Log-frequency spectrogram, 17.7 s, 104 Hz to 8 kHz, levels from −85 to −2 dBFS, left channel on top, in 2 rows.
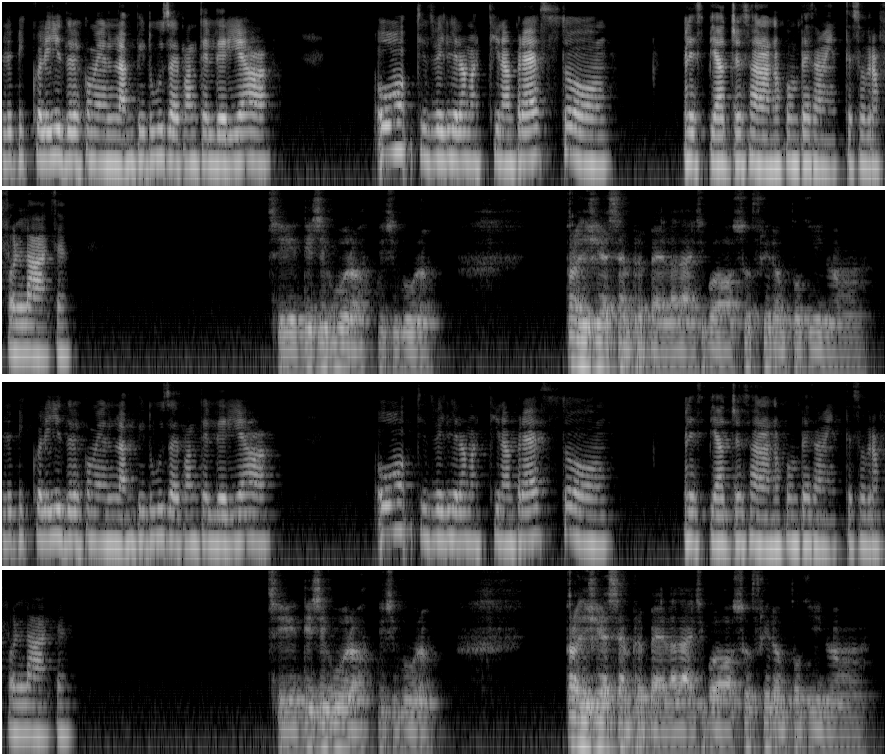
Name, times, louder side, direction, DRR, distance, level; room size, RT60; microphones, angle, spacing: voice 1, 0.0-2.7 3.8-6.1 6.8-9.5, left 5 dB, 60° left, 0.5 m, -32 dB
voice 2, 11.5-13.1 13.5-13.8 14.5-17.5, right 1 dB, 40° right, 2.4 m, -37 dB
19.0 x 10.0 x 2.9 m
head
